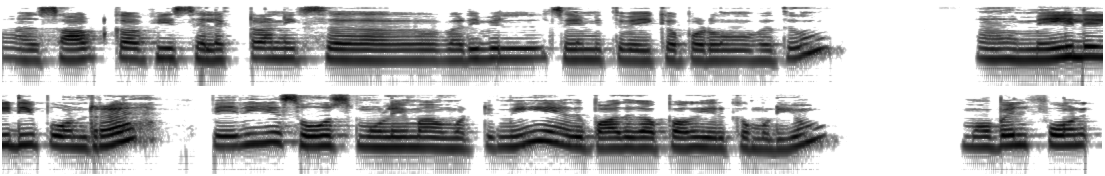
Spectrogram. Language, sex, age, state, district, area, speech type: Tamil, female, 18-30, Tamil Nadu, Namakkal, rural, spontaneous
